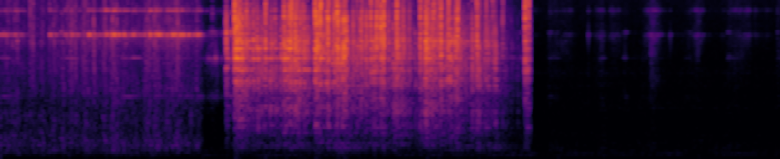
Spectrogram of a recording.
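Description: Dry rustling with a thin steady high tone, then a sudden loud stretch of dense crinkling and crackling for about two seconds that cuts off abruptly.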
